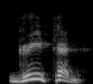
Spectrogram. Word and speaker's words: greeted: No, the R, right? So ch the R. You want to pronounce the R like like greet like greeted.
